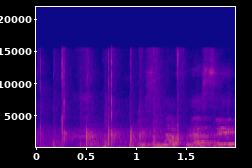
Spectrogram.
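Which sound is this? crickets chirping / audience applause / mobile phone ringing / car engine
audience applause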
